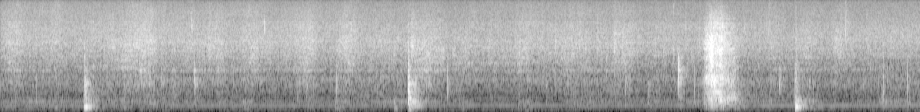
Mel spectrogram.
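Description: Floured, diced chicken and onion sizzling softly in a nonstick skillet as it browns, stirred and scraped with a silicone slotted spoon. The spoon knocks against the pan three times, about four seconds apart, with a longer scrape just before the last knock.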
